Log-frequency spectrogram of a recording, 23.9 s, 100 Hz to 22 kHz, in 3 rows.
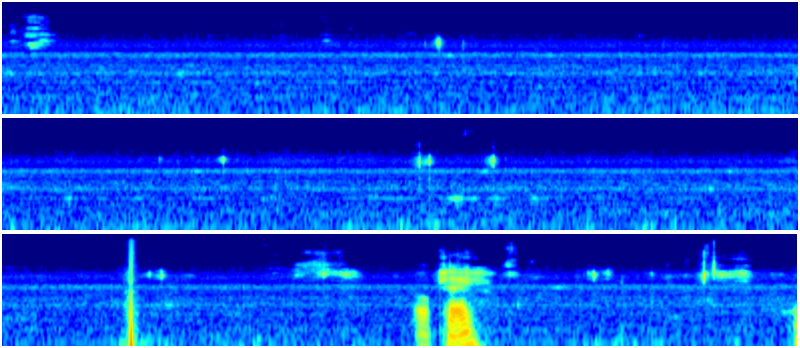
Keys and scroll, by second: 9.4 ctrl+w, 17.3 Return, 21.8 ctrl+Tab.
